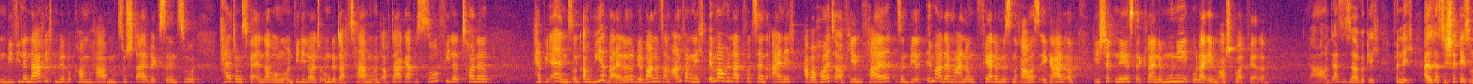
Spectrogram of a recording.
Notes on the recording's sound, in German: Hatten einen Live-Auftritt auf der Messe „Pferd & Jagd“ in Hannover.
